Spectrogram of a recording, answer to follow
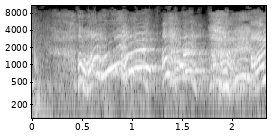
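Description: Women's high-pitched shrieks and squeals, starting about half a second in, several short cries swooping up and down in pitch.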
